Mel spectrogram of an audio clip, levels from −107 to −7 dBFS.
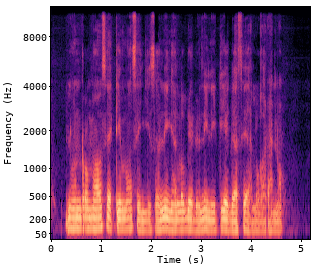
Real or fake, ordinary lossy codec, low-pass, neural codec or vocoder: fake; none; 10.8 kHz; codec, 24 kHz, 3 kbps, HILCodec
